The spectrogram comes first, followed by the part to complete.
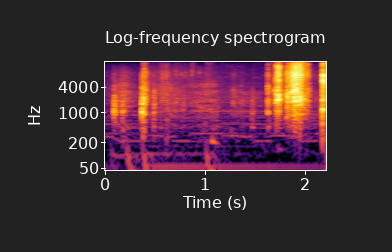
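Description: A 20-gauge shotgun being handled: a few light clicks, then a short, louder metallic clatter near the end.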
